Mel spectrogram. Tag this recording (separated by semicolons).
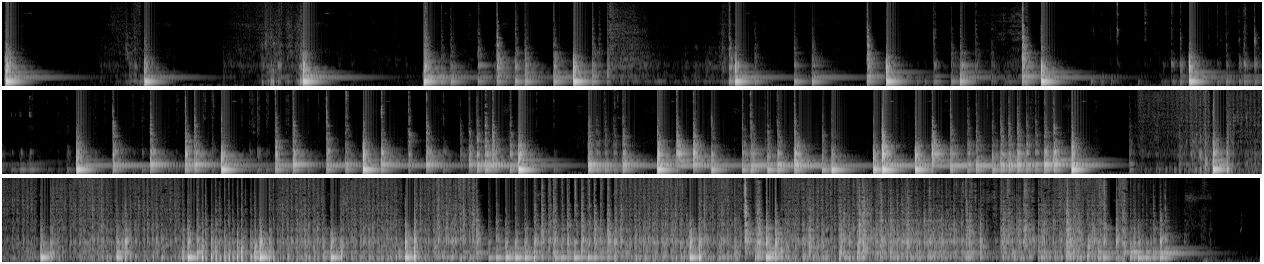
accelerated; bendir; hand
